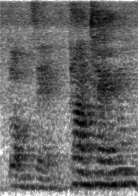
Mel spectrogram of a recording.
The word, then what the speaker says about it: Plantin: Christophe Plantin, I don't know how to pronounce his name. Plantin, thank you.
